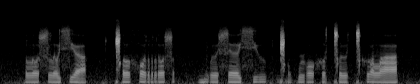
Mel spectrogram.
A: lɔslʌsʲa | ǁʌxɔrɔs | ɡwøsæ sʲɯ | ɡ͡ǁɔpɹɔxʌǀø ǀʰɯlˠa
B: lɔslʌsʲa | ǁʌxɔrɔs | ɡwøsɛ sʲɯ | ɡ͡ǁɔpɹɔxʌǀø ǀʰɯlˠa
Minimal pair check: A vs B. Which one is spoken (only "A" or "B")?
B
